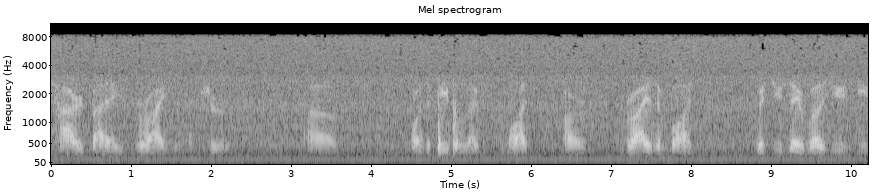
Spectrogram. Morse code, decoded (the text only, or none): none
